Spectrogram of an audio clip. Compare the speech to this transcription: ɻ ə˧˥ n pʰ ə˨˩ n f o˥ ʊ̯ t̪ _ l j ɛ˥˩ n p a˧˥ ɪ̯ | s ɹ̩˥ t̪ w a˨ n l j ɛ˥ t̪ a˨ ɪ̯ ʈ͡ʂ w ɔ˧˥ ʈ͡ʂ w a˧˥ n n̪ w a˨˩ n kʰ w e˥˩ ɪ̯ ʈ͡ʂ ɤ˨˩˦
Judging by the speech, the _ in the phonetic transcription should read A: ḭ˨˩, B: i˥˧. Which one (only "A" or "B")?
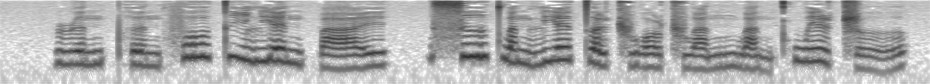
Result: B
